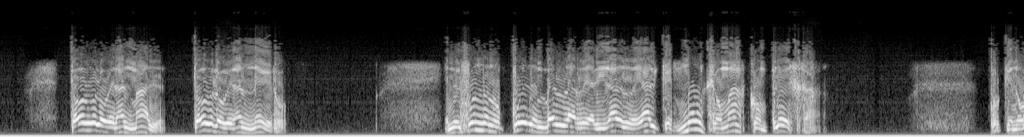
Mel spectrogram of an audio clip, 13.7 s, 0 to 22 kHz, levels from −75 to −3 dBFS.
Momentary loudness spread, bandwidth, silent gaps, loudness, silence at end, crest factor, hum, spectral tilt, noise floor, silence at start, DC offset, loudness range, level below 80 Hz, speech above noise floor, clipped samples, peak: 16 LU; 10 kHz; none; -10 LUFS; 0 s; 8 dB; none; -5 dB/octave; -38 dBFS; 0.15 s; 30%; 6 LU; -38 dBFS; 29 dB; under 0.1%; 0 dBFS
